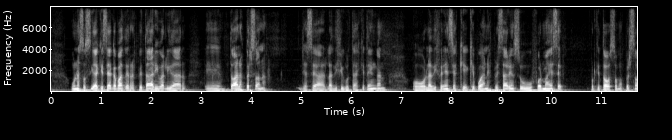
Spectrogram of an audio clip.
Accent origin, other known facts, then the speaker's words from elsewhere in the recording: Santiago, Santiago Metropolitan Region, Chile; yo soy de Santiago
